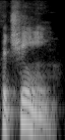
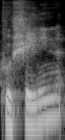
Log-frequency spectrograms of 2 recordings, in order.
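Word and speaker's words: poteen: t i n uh either way it's pronounced pachin uh not quite pusheen abigail but close enough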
